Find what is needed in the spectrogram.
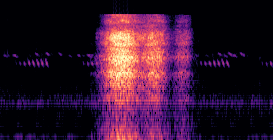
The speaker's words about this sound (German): Da bitte jetzt noch das Zirpen einfügen. Ja, da muss ich das Zirpen einfügen.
